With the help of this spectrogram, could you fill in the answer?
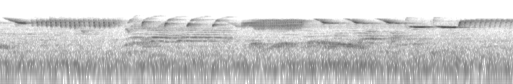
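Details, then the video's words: Canary song for training magpie-robins: a buzzy rolled trill opens, then a run of quick rising-falling chirps, another long churring roll, and a thin clear whistled note near the end. "Masteran Kenari untuk Murai suara asli kenari"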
